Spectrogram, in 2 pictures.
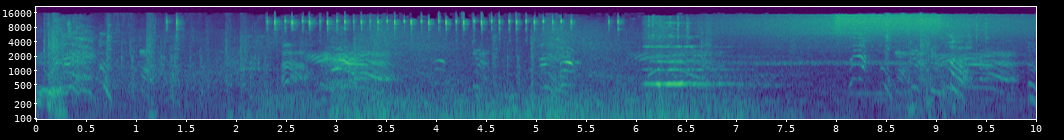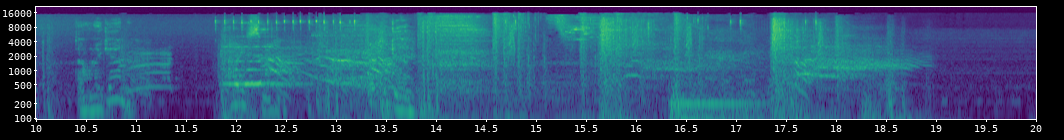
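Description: Spell blasts and weapon clashes burst out in a fight.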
